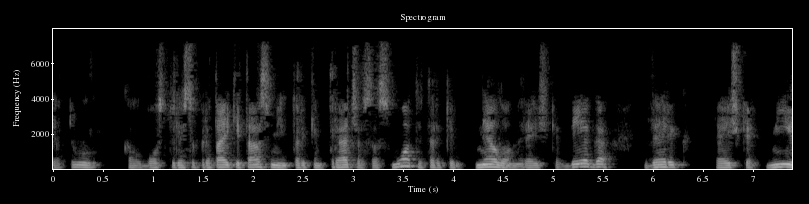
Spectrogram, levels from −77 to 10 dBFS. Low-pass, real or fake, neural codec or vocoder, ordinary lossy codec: 7.2 kHz; real; none; MP3, 32 kbps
